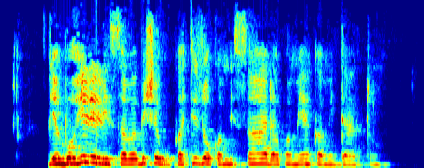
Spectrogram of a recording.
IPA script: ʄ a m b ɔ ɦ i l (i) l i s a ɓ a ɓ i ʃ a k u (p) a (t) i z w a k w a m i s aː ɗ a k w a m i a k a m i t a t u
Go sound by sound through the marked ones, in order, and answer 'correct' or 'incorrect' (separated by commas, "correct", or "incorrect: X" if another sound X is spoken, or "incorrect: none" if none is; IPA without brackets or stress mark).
correct, incorrect: k, correct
